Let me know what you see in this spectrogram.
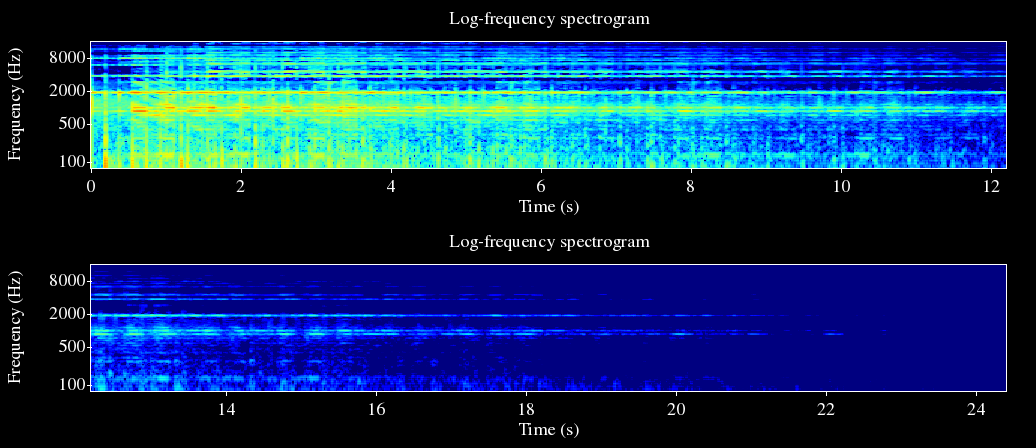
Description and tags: Alien Alarm
This is some ambience sound capture from Serum well the default preset that came with. I resample'd it with some reverb and Lo-FI Delay effect bring the octave down making some sound sort of alien like alarm.
Ambience, Attack, Creature, disc, documentary, dream, dreamlike, Dry, Effect, evil, fantasy, Growl, Hit, Horror, monster, Mystery, Original, psychedelic, Roar, Scary, science, Sci-Fi, Sound, soundscapes, spacious, ufo, vibrating, Zombie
